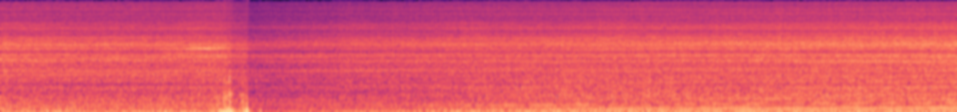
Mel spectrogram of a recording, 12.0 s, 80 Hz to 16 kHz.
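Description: TVS Apache RR310's single-cylinder engine running as the motorcycle is ridden, with wind rumbling on the microphone. About three seconds in there is a brief loud thump and the sound drops off, then a steady engine note holds.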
